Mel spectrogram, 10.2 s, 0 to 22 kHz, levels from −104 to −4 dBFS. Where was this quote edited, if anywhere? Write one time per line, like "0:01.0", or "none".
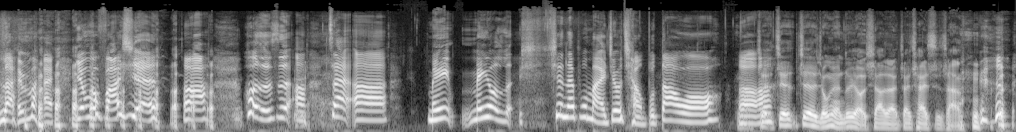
none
